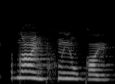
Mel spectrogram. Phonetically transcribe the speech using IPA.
dˤ ĩː b xʷ ĩː w ɡ ɔ y̯

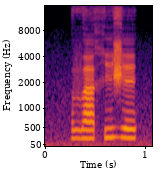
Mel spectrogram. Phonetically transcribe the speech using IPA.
v a x ɪ ʒ ɛ

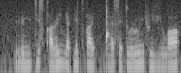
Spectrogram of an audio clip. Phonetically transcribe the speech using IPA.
rʲ ɒ mʲ o tʲ e s qʼ æ ɭ i ʎ æ pʲ æ tʲ q e | ɡ͡ǃ æ s e t u ɭ u nʲ f i vʲ u w ɒ

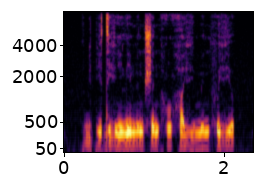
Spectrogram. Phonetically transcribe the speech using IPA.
bʲ ʊ˦ pʲ ɛ˨ d i˦ vʲ ɛ̃˨ lʲ ẽ˦ b ẽ˦ n ʃ ɛ˦ n h ɔ̃˨ h a˦ vʲ ɔ˨ m ẽ˨˦ n f ɵ˦ vʲ ʊ˦

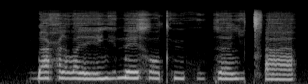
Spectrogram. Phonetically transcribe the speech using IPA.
ɡ͡b a ħ i lˠ eː lʲ ɛ̤ m ɛ x ɔ tʰ ʉ f ṳ k ɜ l i̤ t͡sʼ a

